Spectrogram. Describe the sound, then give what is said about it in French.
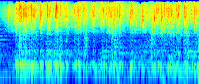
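Tap water runs steadily into a sink, a continuous splashing with slight variations as a small bunch of fresh coriander is rinsed under the stream. No one speaks. “Et on va ensuite rincer notre petit bouquet de coriandre.”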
